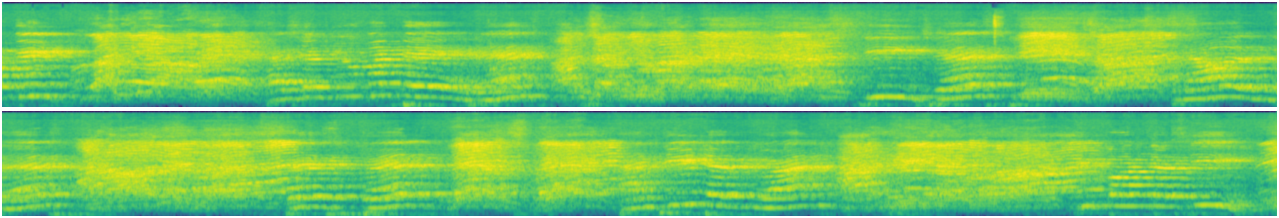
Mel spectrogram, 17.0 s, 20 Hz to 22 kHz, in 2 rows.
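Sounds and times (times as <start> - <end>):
children singing in unison: 0.4 - 1.8, 3.6 - 5.9, 6.5 - 8.0, 8.8 - 12.7, 14.0 - 15.9, 16.7 - 17.0.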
